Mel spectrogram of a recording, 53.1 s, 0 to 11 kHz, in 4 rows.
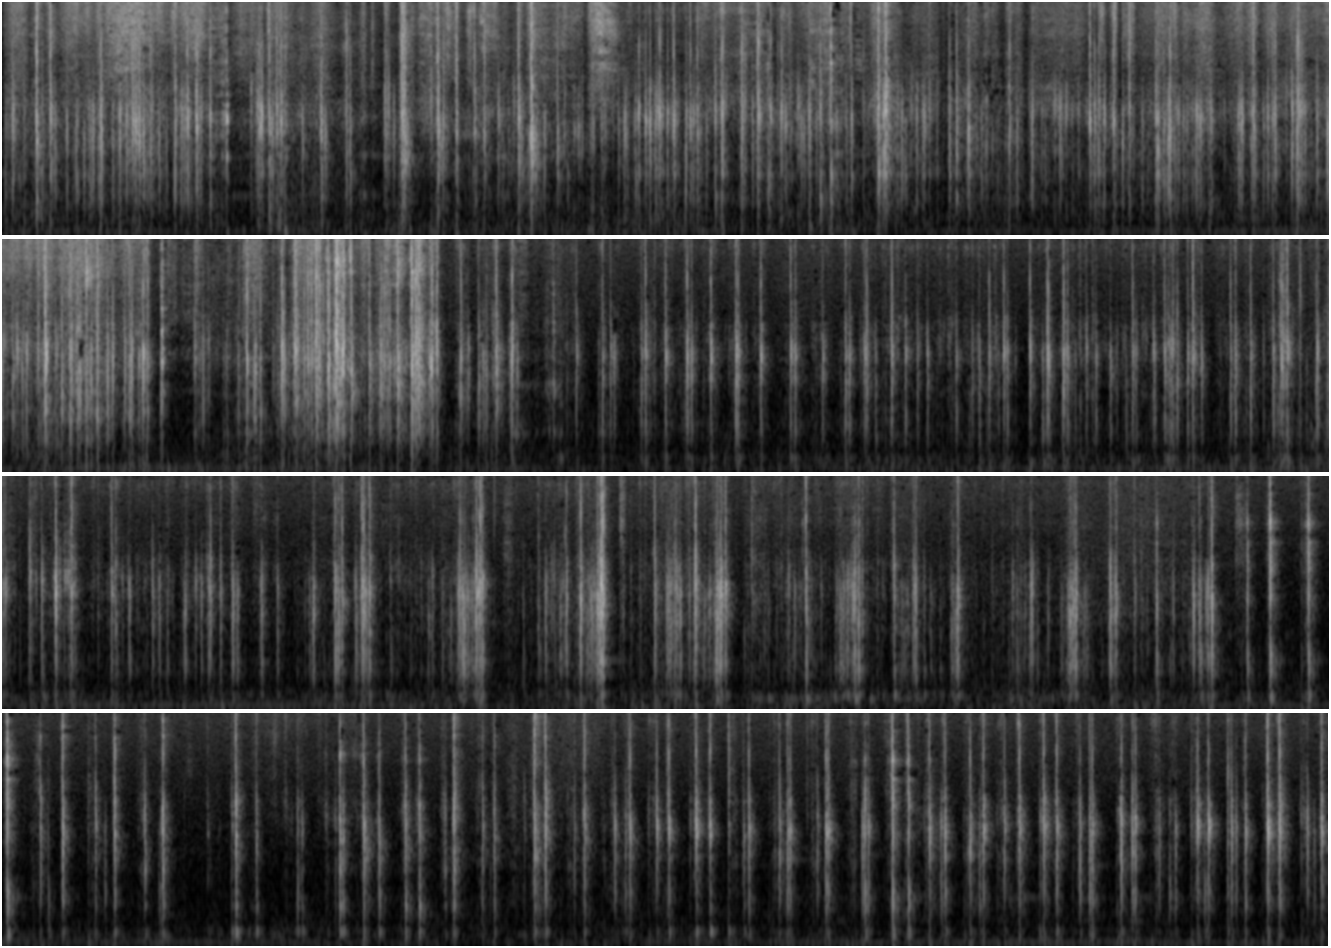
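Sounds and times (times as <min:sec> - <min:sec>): packaging crinkling: 0:00.0 - 0:19.6.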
